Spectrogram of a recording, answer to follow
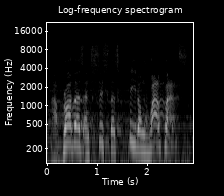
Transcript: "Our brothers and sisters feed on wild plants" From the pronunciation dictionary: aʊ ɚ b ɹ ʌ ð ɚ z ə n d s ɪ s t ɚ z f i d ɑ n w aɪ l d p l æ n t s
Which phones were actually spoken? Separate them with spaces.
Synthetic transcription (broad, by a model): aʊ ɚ b ɹ ʌ ð ɚ z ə n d s ɪ s t ɚ z f i d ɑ n w aɪ l d p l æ n t s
